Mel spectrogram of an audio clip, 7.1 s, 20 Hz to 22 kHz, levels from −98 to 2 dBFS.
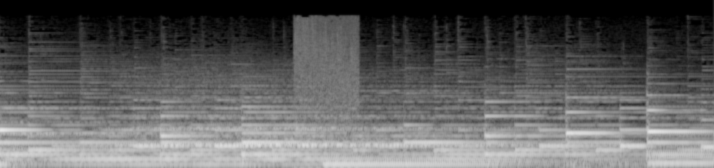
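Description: A stuck bit from 2.95 to 3.60 s: one data bit, likely from a faulty line or converter, is held fixed, adding harsh buzzy distortion and a noise step of roughly −30 dBFS.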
